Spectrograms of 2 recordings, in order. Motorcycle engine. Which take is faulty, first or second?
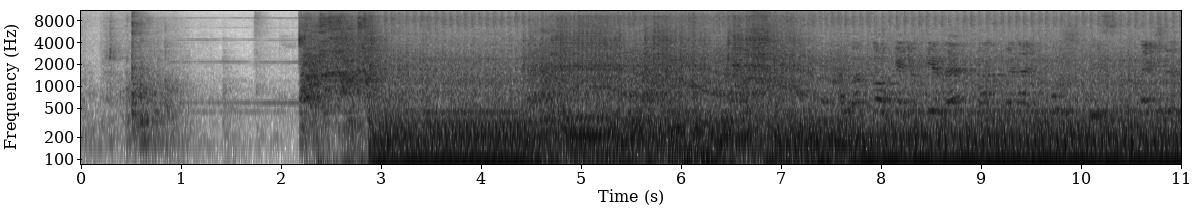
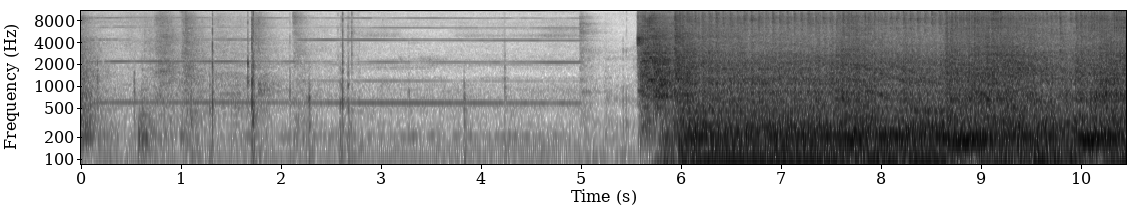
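first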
